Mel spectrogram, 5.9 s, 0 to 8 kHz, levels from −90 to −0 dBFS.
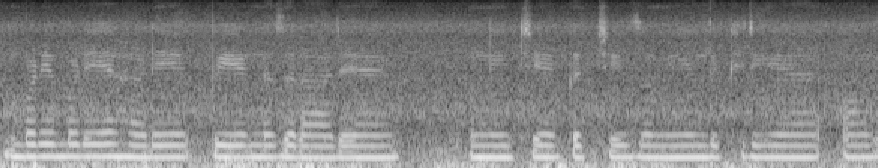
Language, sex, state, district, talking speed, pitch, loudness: Hindi, female, Chhattisgarh, Bilaspur, 145 wpm, 200 Hz, -16 LUFS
